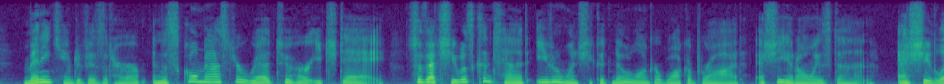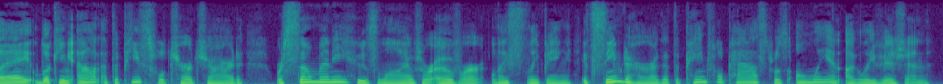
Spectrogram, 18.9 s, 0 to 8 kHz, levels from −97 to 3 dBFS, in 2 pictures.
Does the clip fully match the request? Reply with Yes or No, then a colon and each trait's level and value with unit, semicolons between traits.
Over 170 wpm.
Yes: average, 195 wpm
